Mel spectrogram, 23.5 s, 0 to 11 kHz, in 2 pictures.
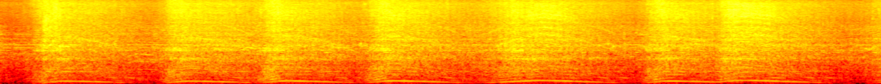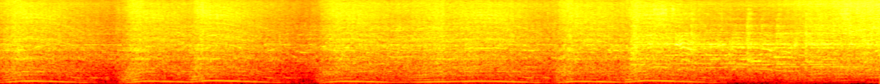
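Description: The 1.8 liter 4-cylinder engine of a 2015 Nissan Sentra revs again and again, each throttle blip rising and falling in a steady rhythm of about a dozen rises, loud and close, with no talking.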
